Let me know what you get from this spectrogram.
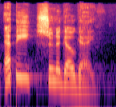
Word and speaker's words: episunagoge: Turns out that's actually only one Greek word, and it's the Greek word episunagoge. Now, the second part of that word ought to sound a little bit familiar because it sounds like the word synagogue.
